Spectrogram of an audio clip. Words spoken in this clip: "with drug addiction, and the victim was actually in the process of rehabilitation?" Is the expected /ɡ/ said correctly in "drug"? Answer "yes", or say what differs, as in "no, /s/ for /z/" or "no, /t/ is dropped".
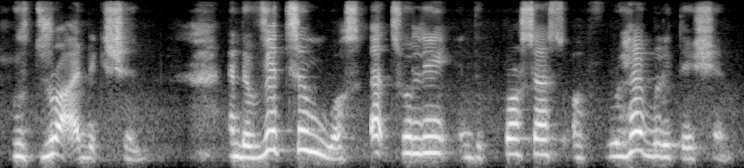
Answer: no, /ɡ/ is dropped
